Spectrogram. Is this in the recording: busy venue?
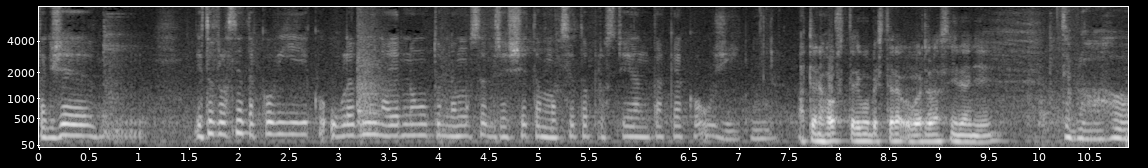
yes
